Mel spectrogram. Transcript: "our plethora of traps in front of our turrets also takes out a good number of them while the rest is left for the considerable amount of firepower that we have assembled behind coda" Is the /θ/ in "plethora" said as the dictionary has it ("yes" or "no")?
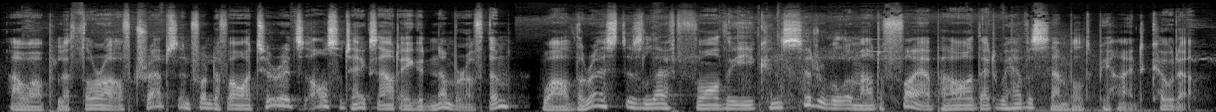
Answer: yes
